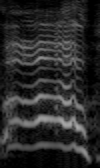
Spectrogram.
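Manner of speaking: high hammed-up wailing ah; mock wail. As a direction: cry out like a mourning crowd. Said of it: "Semua teriak-teriak". (tiruan jeritan tinggi)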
